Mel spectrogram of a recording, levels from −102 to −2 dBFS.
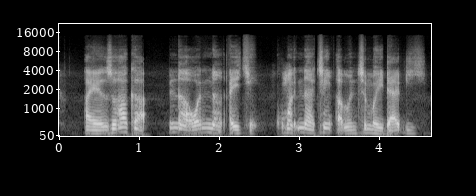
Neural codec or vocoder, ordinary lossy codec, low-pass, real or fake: codec, 44.1 kHz, 2.6 kbps, DAC; none; 14.4 kHz; fake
